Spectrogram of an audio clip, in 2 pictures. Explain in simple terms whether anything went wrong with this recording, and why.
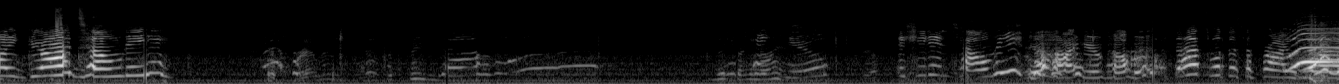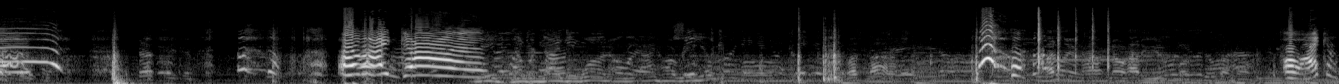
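Two things went wrong. The first is a block of digital silence, heard at 1.44, 4.46, 9.64 and 11.53 s. The sound drops to nothing for about 23 ms, or 15 ms at 11.53 s, which fits a 1024-sample buffer arriving late. The sound cuts out and back with no fade.

The second is compressed frames skipped, at 12.82 s and from 17.51 to 17.55 s. Each time the audio jumps ahead by about a twentieth of a second. Unlike the silent gaps, there is no hole.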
